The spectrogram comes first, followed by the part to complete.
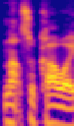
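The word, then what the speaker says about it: Nasukawa: Natsukawa, yeah.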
